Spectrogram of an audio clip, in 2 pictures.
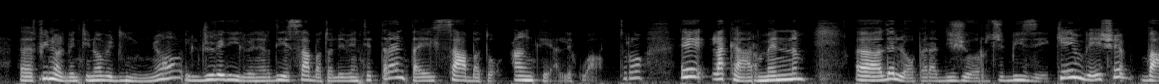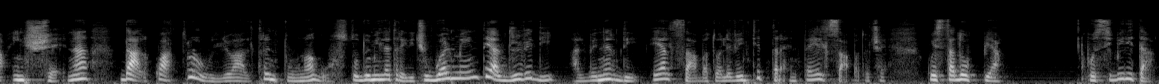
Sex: female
